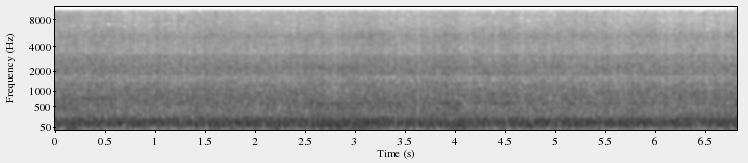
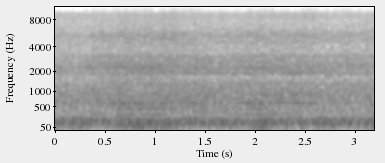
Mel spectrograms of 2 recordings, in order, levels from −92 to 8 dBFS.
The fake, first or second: first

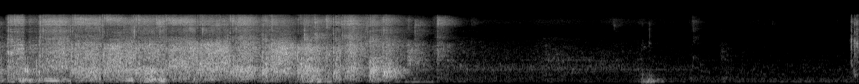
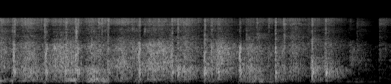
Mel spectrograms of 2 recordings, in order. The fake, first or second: second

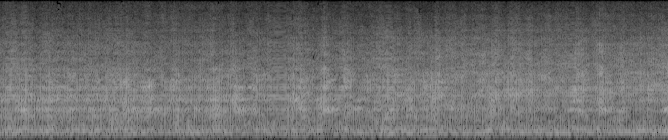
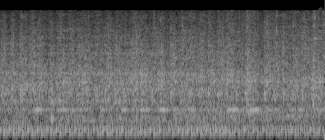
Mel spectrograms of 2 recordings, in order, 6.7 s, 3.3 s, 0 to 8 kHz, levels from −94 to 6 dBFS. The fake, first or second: first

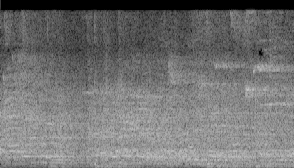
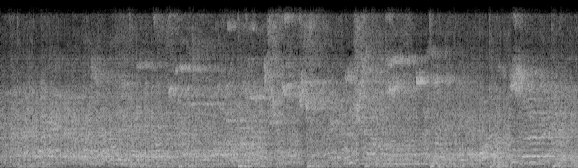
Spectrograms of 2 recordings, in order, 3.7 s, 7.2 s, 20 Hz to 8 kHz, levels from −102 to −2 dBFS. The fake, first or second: second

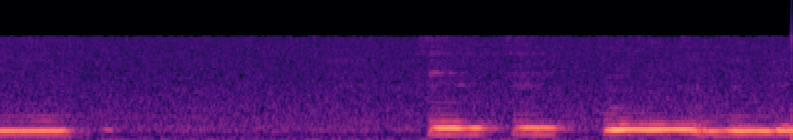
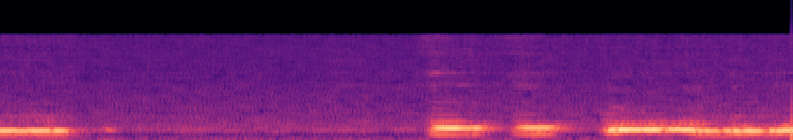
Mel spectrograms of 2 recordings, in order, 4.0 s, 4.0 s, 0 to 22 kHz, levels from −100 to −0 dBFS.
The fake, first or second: second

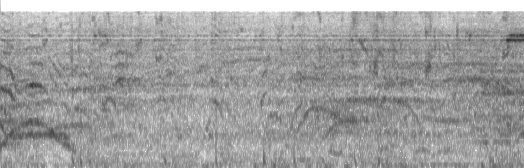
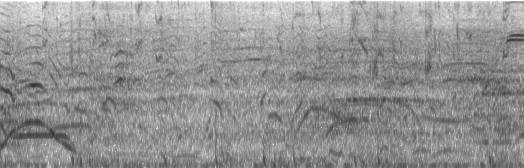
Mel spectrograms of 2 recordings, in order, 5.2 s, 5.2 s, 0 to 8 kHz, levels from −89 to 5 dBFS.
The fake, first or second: first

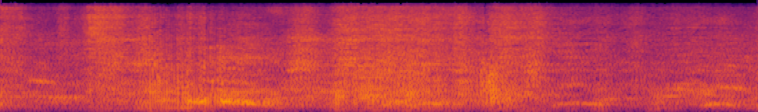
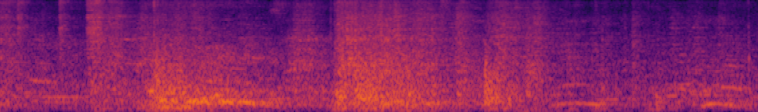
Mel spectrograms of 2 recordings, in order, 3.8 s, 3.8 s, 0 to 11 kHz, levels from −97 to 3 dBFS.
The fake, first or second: first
